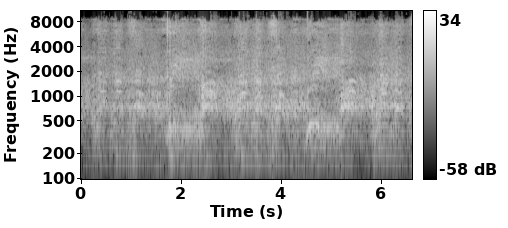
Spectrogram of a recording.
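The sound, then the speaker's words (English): Protesters marching to One Police Plaza in New York City fill the air with dense crowd noise, many voices chanting and shouting in a steady, continuous roar with no breaks. “That is sound that Matt took from Friday. As people march to one police plaza in New York City”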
